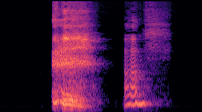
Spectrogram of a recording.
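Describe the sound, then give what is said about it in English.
Throat clearing by one person: two short, rough, raspy bursts separated by a brief pause, the first longer and stronger, the second shorter and softer. “Clear your throat first.”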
